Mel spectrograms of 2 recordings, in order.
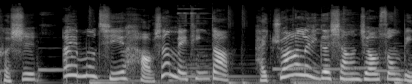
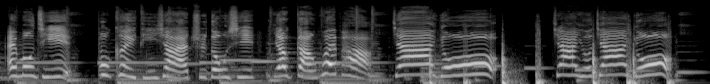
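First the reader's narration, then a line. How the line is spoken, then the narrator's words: Loud urging. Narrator (Chinese): 大声提醒爱孟奇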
